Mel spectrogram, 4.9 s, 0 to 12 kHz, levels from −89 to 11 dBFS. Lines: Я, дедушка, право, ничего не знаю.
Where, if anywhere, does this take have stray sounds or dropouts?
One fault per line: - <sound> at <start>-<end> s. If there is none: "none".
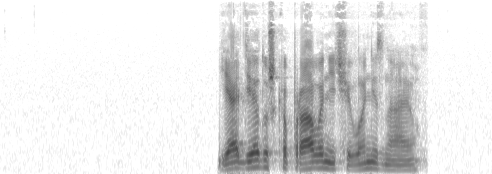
none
